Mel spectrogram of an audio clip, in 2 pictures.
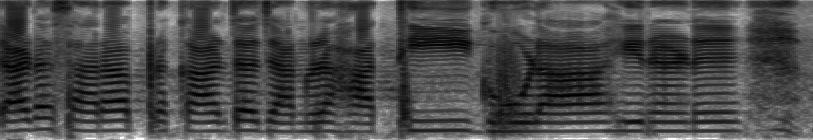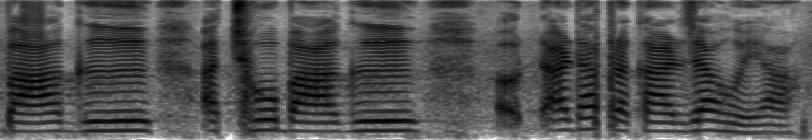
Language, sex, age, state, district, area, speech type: Sindhi, female, 30-45, Madhya Pradesh, Katni, urban, spontaneous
